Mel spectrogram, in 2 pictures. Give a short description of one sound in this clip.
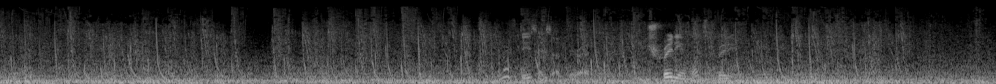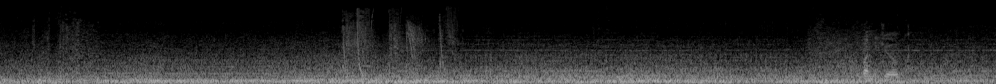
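A spaceship engine hums steadily and low.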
